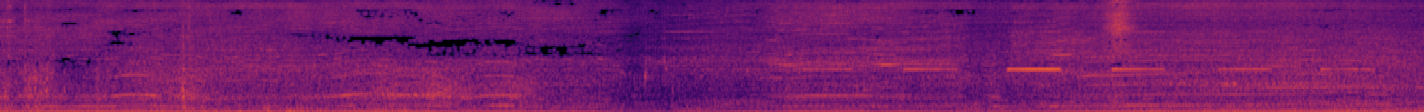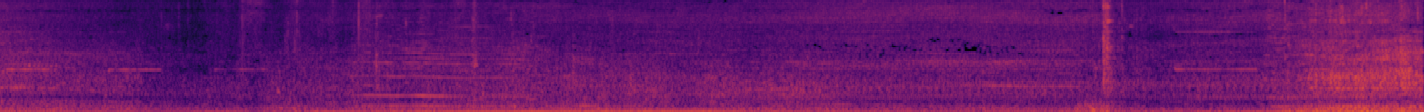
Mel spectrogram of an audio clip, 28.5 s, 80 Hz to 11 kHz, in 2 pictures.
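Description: Caterpillar 906M compact wheel loader's diesel engine running steadily, its level rising and falling as it moves snow with its plow. For several seconds in the middle its reversing alarm beeps repeatedly.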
